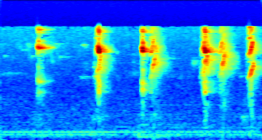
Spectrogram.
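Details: Sparse, high chirps spaced under a second apart from a saffron finch, used as training audio for a captive bird, with a faint low hum throughout.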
